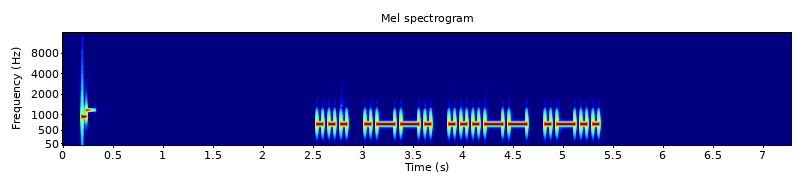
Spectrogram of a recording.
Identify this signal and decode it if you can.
Morse code, heard as a keyed tone, about 20 wpm, 700 Hz. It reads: SP3L
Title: DXCC-100 Call Signs - 4 Characters - 20wpm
